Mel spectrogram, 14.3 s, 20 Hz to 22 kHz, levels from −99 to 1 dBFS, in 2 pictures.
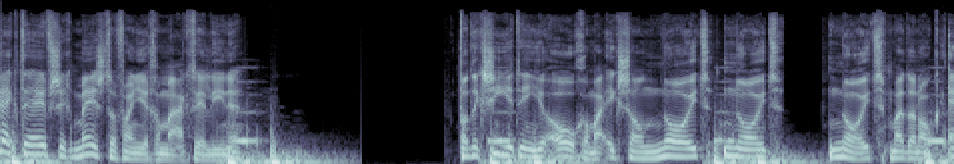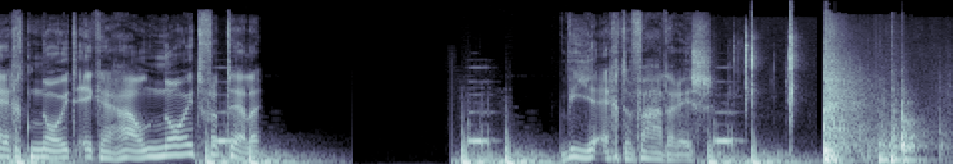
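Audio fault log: No faults detected; nothing to log.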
